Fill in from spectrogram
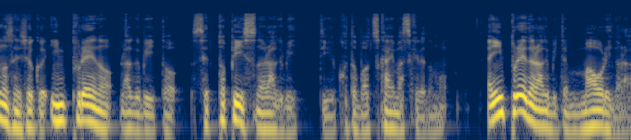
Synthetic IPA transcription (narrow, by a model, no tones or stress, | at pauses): nːos̬ẽsjokɯ̟ʔĩmpɯ̟ɾe̞ːno̞̰ɾaɡɯ̟bʲiːt̪o̞̰se̞t̪ːo̞pʲiːsɨno̞ɾaɡɯ̟bʲiːt̪ːe̞jɯ̟ːkot̪o̞baot͡sɨ̥kaimasɨ̥ke̞ɾe̞d̪omo̞̰ | aĩmpɯ̟ɾe̞ːno̞ɾaɡɯ̟bʲiːt̪omao̞ɾʲino̞ɾa̰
